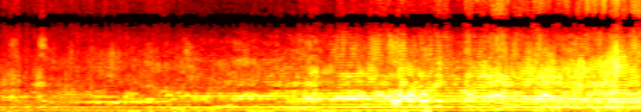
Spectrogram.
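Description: Radio-controlled racing hydroplane model boat's two-stroke engine buzzing at high revs, its pitch wavering slightly and growing louder after the first few seconds.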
